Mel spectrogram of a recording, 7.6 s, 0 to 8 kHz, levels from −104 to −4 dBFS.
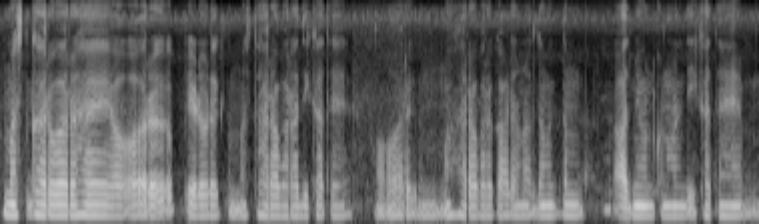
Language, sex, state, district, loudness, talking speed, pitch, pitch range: Chhattisgarhi, male, Chhattisgarh, Jashpur, -33 LUFS, 180 wpm, 135 Hz, 130-140 Hz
